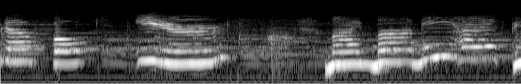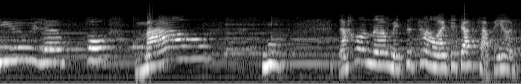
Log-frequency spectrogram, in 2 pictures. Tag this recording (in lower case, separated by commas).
music, speech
